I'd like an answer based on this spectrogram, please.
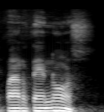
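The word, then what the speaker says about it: παρθένος: Ini bacanya Partenos.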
